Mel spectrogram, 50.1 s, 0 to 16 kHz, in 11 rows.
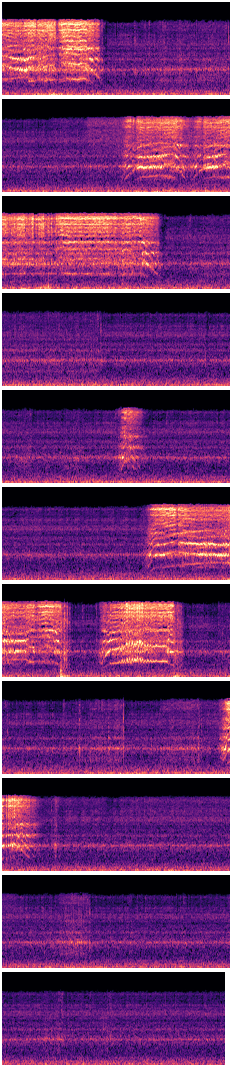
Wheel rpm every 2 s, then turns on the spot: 140, 20, 10, 60, 130, 140, 20, 20, 0, 0, 10, 0, 20, 150, 70, 60, 10, 10, 30, 0, 0, 10, 0, 0, 0.
2-4 12-16 30-32 42-44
